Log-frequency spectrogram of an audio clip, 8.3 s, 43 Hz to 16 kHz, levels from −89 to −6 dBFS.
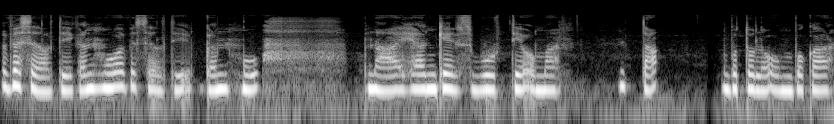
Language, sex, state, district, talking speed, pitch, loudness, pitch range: Mizo, female, Mizoram, Aizawl, 170 wpm, 225 Hz, -18 LUFS, 215-230 Hz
